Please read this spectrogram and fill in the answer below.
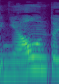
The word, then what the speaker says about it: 猫音: あのアトリエと書いて、あと猫音と書いてニャオンというところで、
